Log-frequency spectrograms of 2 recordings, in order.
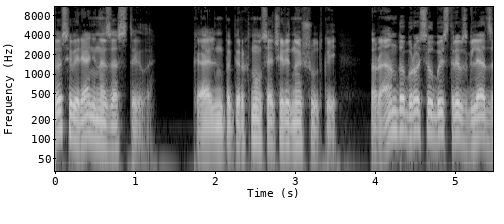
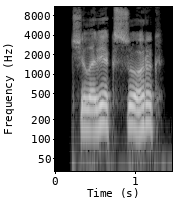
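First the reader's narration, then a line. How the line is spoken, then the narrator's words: Mumbled. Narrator (Russian): промямлил Лук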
